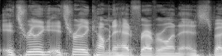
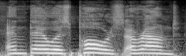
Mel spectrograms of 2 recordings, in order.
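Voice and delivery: high, slow put-on voice for his quote; Asuelu impression; 12 semitones higher, slower than usual. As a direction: quote him in a high, childlike voice. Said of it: "He said".

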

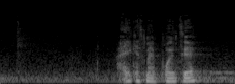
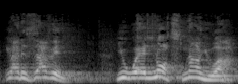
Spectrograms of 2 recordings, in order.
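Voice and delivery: emphatic declaration; 7 semitones higher, 4 dB louder than usual. Real, not acted. Preacher's emphatic climax.

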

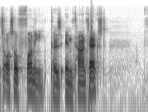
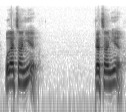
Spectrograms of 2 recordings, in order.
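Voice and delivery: retort; 11 semitones higher than usual. Real, not acted. Retorting to a tweet.

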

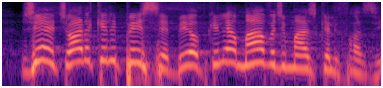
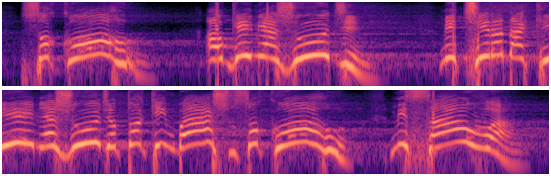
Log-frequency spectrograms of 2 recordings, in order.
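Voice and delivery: much higher, louder, slow drawn-out screams; desperate cries for help; 8 semitones higher, 5 dB louder, slower than usual. Acted. Gravedigger hearing footsteps yells desperately from the grave. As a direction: wail for rescue as if your life depends on it. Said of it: "E começou a gritar".

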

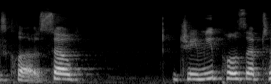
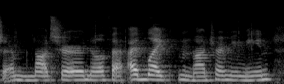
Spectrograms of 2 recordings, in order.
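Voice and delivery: ordinary delivery

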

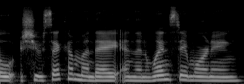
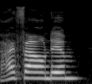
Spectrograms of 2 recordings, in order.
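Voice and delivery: raised, higher-pitched phone announcement; loud relief; 7 semitones higher, 10 dB louder, slower than usual. Retold or imitated. Parent telling Sully on the phone, loud relief. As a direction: call it out urgently down the line.

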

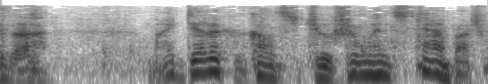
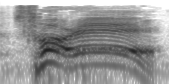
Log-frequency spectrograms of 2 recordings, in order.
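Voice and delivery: higher, louder quick yell of sorry; yelled apology; 10 semitones higher, 4 dB louder than usual. Retold or imitated. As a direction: call it out through the door. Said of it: "I yelled".

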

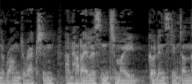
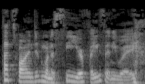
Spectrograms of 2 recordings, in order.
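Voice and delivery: sassy retort; 6 semitones higher than usual. Retold or imitated. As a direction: brush him off. Retorting sassily to angry host.

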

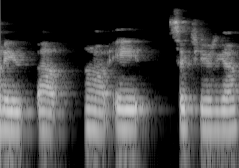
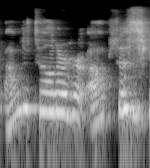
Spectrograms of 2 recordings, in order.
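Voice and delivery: high-pitched protest; mock-innocent defense; 9 semitones higher, 3 dB louder than usual. Doula defending herself to the midwife, mock-innocent. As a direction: plead innocence, acting out your own comeback.

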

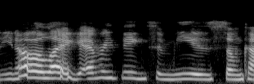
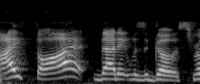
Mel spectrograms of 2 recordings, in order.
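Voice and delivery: ordinary delivery

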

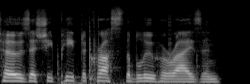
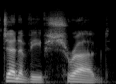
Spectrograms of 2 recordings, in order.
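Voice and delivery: plain reading voice

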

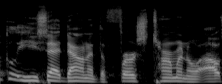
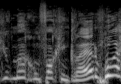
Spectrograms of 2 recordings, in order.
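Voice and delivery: loud, high, incredulous question; starstruck disbelief; 9 semitones higher, 10 dB louder than usual. Retold or imitated. Fan meeting Malcolm Gladwell at the airport, starstruck. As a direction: blurt it out in astonished excitement.

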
